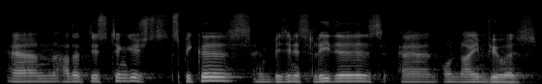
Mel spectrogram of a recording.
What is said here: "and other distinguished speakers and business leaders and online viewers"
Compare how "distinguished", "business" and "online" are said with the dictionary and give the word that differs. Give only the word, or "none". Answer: online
